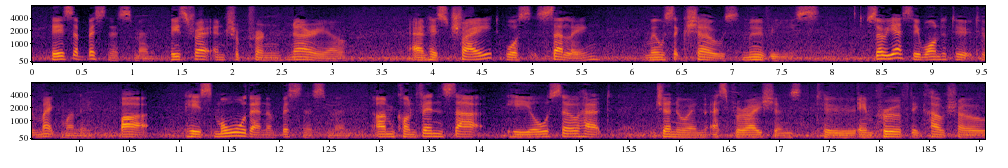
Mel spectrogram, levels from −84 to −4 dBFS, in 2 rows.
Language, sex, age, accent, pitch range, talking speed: English, male, 20-39, British, 120-150 Hz, 125 wpm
